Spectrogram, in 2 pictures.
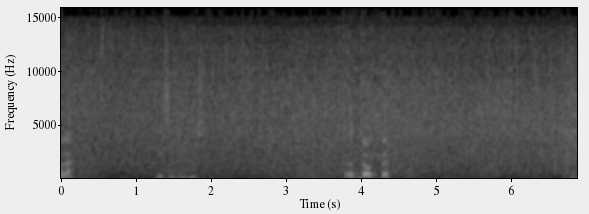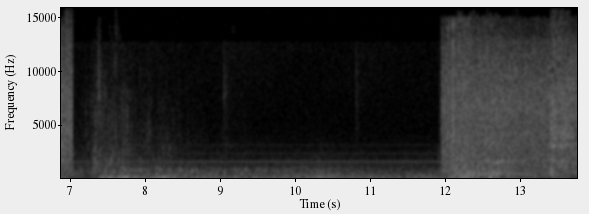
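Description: Water sloshes and splashes as someone swims.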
